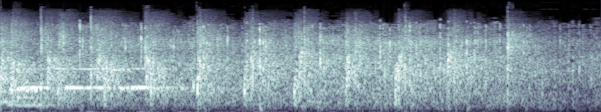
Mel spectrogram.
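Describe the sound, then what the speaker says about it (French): Audience applause at a stage magic show, dense steady clapping from a crowd filling the clip, with a brief tonal whistle near the start. "On peut applaudir plus fort Enrico?"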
